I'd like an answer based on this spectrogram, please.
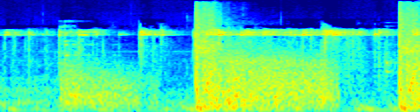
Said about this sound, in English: Oh, what was that? Oh God! That sounds like a spectral intruder. I'm gonna fire my gun into the blackness of the room. Shoot your gun a bunch more. That seems to be working.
